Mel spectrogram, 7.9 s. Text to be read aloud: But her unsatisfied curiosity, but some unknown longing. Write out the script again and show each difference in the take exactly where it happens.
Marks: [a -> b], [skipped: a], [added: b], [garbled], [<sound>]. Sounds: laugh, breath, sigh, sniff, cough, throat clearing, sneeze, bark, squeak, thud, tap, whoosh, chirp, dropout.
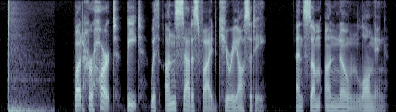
[thud] But her [added: heart beat with] unsatisfied curiosity, [but -> and] some unknown longing.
